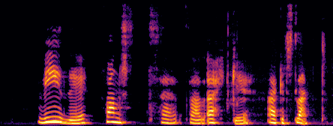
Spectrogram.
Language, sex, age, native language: Icelandic, male, 8, Icelandic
